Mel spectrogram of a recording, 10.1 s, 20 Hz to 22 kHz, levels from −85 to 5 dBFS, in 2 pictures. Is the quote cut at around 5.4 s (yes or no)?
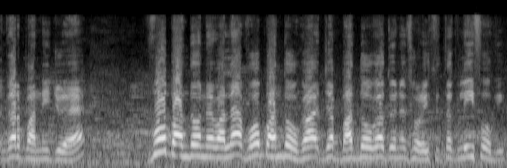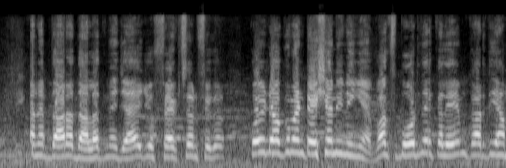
yes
